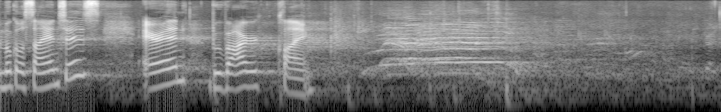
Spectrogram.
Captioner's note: audience applause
